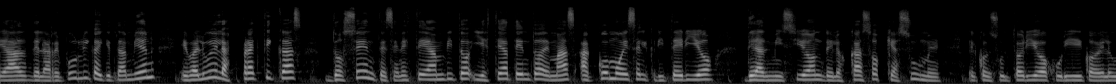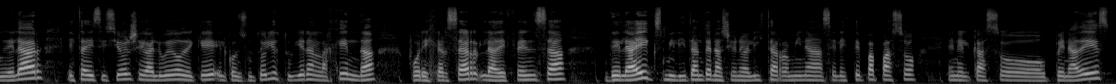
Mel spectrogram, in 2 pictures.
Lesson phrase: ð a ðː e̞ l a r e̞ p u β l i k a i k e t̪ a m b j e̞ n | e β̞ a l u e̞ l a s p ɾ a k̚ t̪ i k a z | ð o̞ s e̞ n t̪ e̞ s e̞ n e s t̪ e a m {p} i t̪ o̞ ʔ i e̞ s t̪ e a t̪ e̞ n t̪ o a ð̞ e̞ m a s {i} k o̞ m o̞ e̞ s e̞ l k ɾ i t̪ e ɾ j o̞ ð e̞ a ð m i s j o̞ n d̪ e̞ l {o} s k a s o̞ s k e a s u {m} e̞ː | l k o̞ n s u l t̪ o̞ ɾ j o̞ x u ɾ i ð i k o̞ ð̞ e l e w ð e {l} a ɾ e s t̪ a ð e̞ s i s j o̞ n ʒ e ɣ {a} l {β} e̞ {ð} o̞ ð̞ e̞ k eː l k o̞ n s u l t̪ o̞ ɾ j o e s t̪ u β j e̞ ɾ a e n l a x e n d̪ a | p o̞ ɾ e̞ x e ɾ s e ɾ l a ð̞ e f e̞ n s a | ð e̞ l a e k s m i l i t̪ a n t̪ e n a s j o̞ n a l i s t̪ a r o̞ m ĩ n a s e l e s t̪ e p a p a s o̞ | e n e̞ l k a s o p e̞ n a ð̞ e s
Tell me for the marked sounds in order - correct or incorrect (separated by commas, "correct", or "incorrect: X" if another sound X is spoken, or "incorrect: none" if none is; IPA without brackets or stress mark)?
incorrect: b, incorrect: a, correct, correct, correct, correct, incorrect: w, incorrect: ɣ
